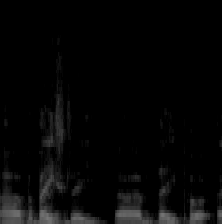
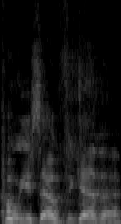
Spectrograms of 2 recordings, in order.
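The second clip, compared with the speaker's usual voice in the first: very loud, high, furious angry yell; 7 semitones higher, 13 dB louder than usual. Retelling how the speaker yelled at the lad on the boat: retelling own angry shout. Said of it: "I started shouting at him".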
